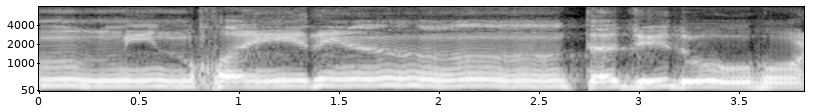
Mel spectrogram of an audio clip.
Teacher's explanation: دو زیر کی وجہ سے تنوین کا اخفا ہوگا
